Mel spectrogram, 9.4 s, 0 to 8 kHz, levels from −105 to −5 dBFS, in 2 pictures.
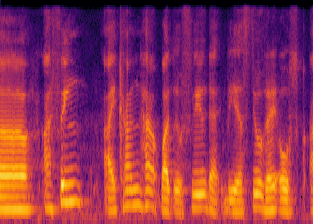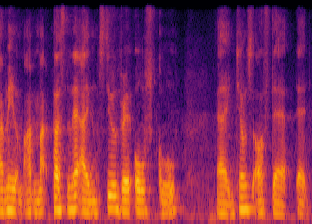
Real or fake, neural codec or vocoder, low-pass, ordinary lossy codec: fake; codec, 16 kHz, 2 kbps, FunCodec, trained on Chinese and English, 25 frames a second; 7.2 kHz; none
